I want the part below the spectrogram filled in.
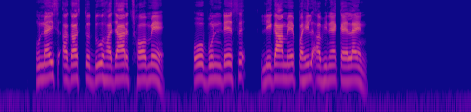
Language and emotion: Maithili, neutral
